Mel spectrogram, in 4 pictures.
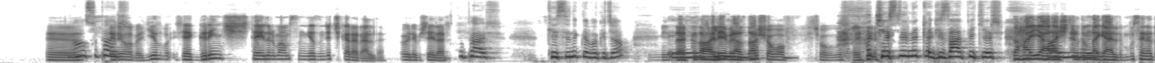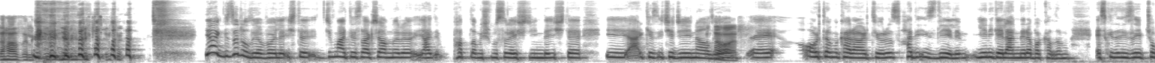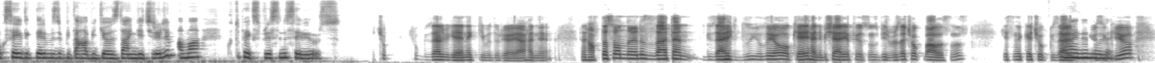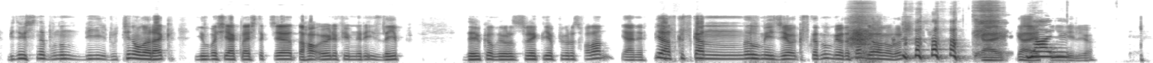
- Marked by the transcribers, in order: unintelligible speech; other background noise; chuckle; in English: "show-off"; laughing while speaking: "Kesinlikle"; chuckle; laugh; laughing while speaking: "diyebilmek için"; unintelligible speech; in English: "Okay"; chuckle; tapping
- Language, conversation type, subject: Turkish, podcast, Hafta sonu aile rutinleriniz genelde nasıl şekillenir?
- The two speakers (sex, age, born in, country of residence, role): female, 35-39, Turkey, Austria, guest; male, 25-29, Turkey, Germany, host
